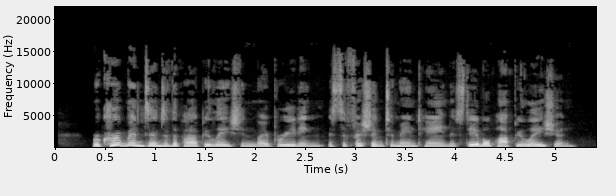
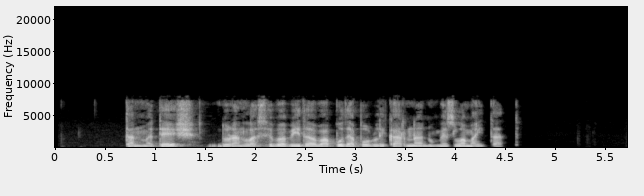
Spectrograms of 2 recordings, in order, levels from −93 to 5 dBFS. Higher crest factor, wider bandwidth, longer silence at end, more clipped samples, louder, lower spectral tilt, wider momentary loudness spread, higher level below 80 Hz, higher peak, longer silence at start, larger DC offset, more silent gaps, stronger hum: about the same, 16 dB vs 18 dB; first, 15.5 kHz vs 7.8 kHz; second, 0.25 s vs 1.25 s; neither; about the same, -18 LUFS vs -18 LUFS; first, -5.5 dB/octave vs -4 dB/octave; about the same, 9 LU vs 7 LU; second, -66 dBFS vs -60 dBFS; about the same, -2 dBFS vs -2 dBFS; second, 0.4 s vs 0.7 s; neither; neither; neither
